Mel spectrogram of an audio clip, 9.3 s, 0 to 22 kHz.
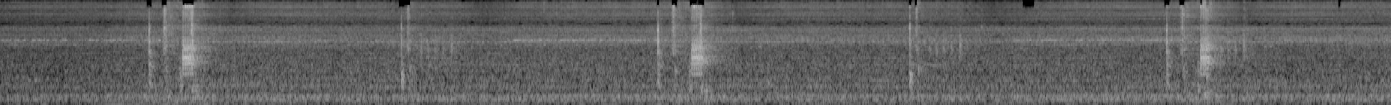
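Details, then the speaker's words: Willis 818-3A surface grinder after automatic downfeed cycle completes: low steady hum with soft swish and click about every 3.5 seconds as table reverses; normal spark-out operation, continues until operator stops it. "now the operator can let it uh just spark out here as many times he want this is as long it'll go on pretty much forever so the operator will have to stop this"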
